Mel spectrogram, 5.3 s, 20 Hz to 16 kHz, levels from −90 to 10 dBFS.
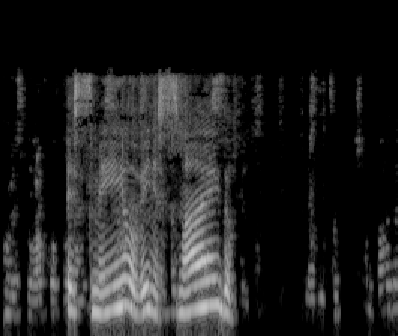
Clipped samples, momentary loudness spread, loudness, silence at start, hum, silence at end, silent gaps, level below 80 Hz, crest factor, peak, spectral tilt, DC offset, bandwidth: under 0.1%; 24 LU; -20 LUFS; 0.05 s; none; 0 s; 3.55-3.68 s, 3.81-3.96 s, 4.55-4.73 s, 4.99-5.03 s; -68 dBFS; 18 dB; -6 dBFS; -4.5 dB/octave; under 0.1%; 8 kHz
